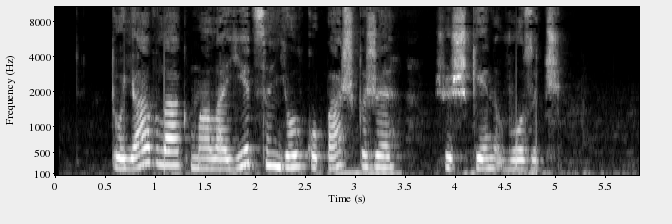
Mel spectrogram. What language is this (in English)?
Mari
